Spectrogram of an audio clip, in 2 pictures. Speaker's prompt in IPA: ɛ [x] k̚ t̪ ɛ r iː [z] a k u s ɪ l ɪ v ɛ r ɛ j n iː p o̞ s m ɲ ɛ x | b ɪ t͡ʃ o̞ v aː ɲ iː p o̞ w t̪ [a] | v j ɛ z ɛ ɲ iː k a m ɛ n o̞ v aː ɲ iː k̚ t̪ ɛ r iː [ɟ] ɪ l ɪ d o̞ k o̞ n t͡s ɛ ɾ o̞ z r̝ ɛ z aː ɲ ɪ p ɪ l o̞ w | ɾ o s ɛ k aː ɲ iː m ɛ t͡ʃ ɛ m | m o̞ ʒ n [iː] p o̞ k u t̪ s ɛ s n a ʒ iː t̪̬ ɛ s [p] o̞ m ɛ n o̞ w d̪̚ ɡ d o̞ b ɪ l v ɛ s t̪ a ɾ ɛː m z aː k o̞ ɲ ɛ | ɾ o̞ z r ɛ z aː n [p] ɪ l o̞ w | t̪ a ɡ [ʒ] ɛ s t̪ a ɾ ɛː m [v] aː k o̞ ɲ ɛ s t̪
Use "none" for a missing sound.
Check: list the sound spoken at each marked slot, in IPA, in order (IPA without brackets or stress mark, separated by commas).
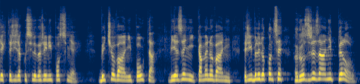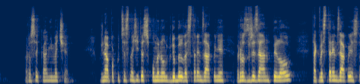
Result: x, z, a, b, aː, p, p, v, z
